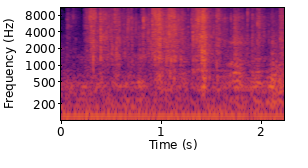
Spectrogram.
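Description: Plastic crinkling and rustling as trading cards in clear plastic holders are handled, in several short bursts, the loudest about a second in and just under a second and a half in.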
